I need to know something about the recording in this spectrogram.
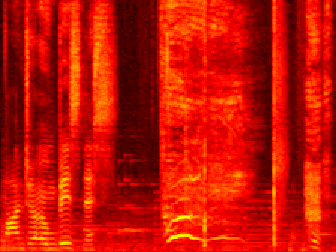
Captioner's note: laughs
